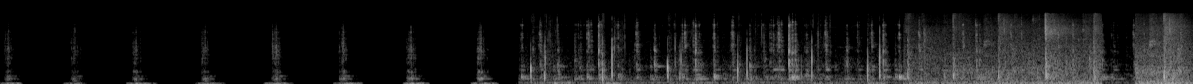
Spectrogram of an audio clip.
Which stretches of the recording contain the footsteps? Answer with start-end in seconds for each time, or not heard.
5.3-11.8.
